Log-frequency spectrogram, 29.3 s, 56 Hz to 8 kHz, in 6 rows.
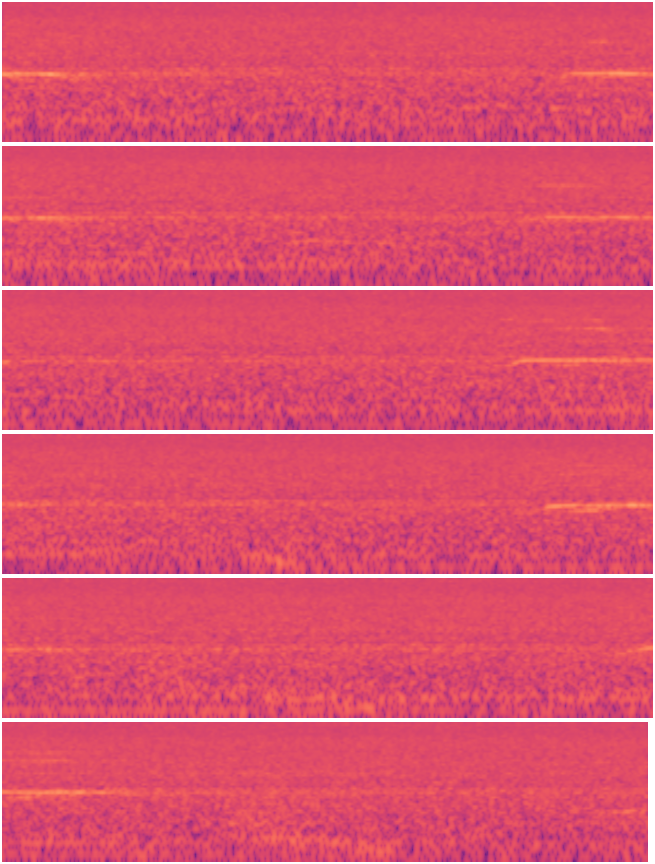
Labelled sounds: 8.9	9.2	humpback whale, 1.9 to 2.0 kHz
14.1	14.4	humpback whale, 1.9 to 2.1 kHz
24.7	24.9	humpback whale, 1.9 to 2.1 kHz

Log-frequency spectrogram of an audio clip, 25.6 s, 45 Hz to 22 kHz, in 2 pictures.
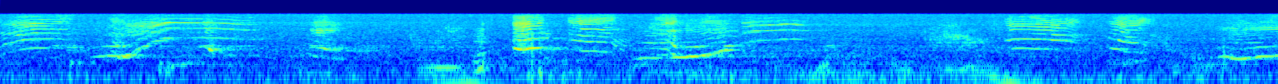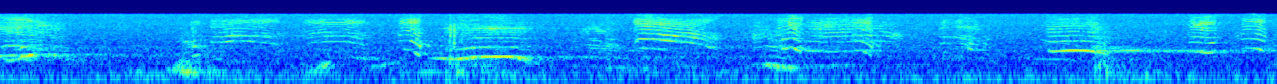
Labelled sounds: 0.0	0.8	humpback whale, 0.80 to 7.1 kHz
1.3	2.6	humpback whale, 0.80 to 6.1 kHz
3.1	3.4	humpback whale, 2.0 to 2.4 kHz
5.1	8.1	humpback whale, 0.80 to 6.2 kHz
9.5	11.4	humpback whale, 0.86 to 6.9 kHz
12.2	13.1	humpback whale, 1.8 to 5.4 kHz
14.9	17.1	humpback whale, 0.80 to 5.8 kHz
17.5	18.0	humpback whale, 1.3 to 2.9 kHz
18.6	20.0	humpback whale, 0.80 to 7.0 kHz
20.6	21.7	humpback whale, 0.80 to 5.7 kHz
22.2	22.6	humpback whale, 1.2 to 1.5 kHz
23.2	23.8	humpback whale, 0.96 to 5.5 kHz
24.6	25.5	humpback whale, 0.86 to 6.1 kHz

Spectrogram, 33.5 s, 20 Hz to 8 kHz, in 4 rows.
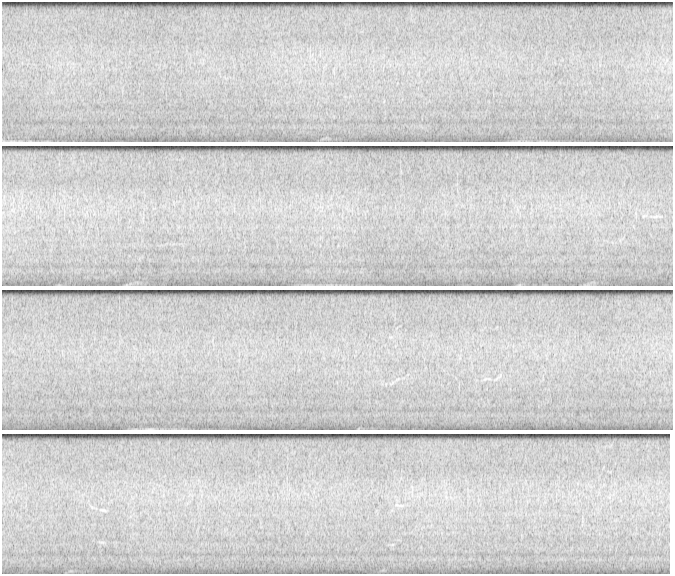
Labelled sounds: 16.4	16.7	Pacific white-sided dolphin, 3.9 to 4.1 kHz
21.5	21.9	humpback whale, 2.5 to 3.2 kHz
22.8	23.1	humpback whale, 2.8 to 3.2 kHz
26.2	26.5	humpback whale, 3.6 to 3.9 kHz

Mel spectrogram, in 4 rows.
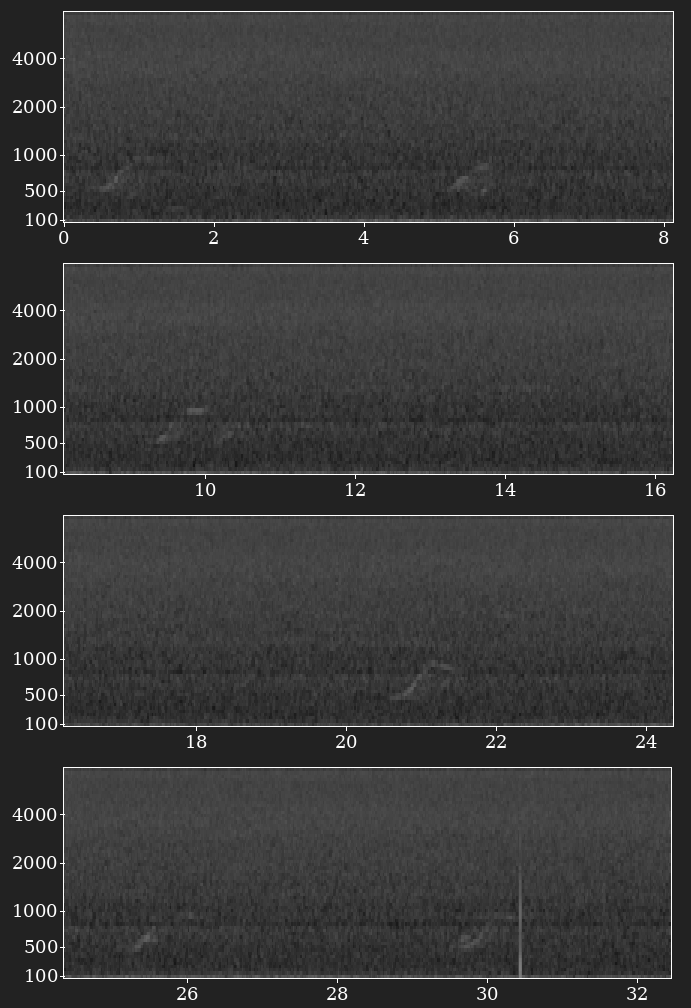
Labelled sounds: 9.8	10.0	humpback whale, 0.90 to 1.0 kHz
21.2	21.5	humpback whale, 0.80 to 0.99 kHz

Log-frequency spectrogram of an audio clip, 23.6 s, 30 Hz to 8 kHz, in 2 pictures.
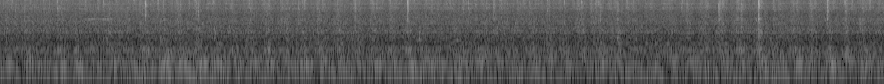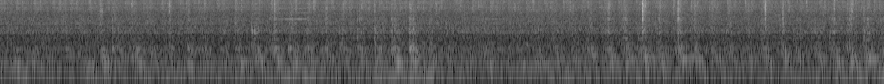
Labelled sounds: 1.1	1.5	killer whale, southern resident, 2.1 to 2.2 kHz
15.5	15.9	killer whale, southern resident, 2.2 to 4.5 kHz

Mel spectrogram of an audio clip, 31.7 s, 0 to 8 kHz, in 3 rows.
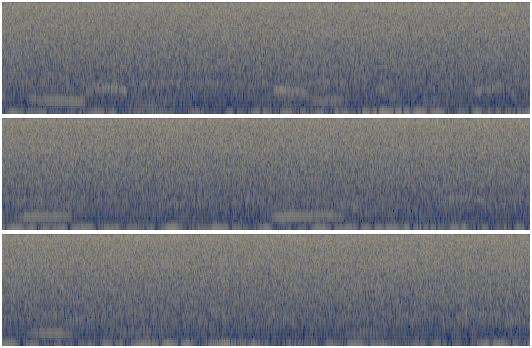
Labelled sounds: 25.2	25.6	humpback whale, 0.86 to 0.96 kHz

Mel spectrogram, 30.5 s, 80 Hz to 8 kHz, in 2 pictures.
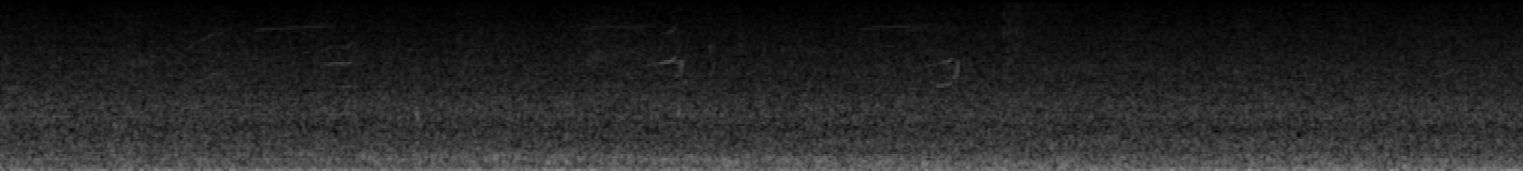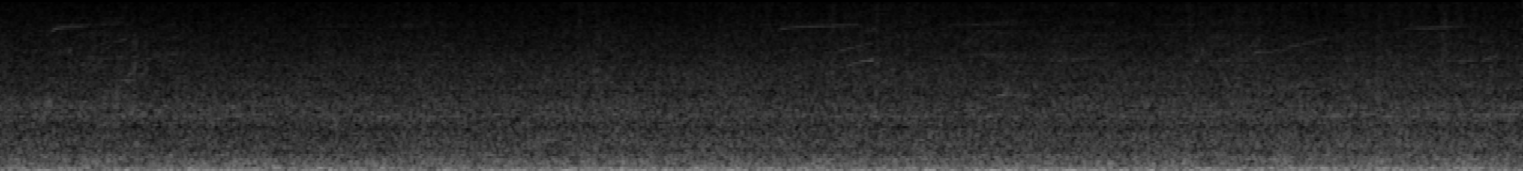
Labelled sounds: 8.6	9.2	killer whale, southern resident, 4.5 to 5.6 kHz
22.9	24.0	killer whale, southern resident, 2.5 to 5.6 kHz
29.3	29.8	killer whale, southern resident, 4.3 to 5.6 kHz

